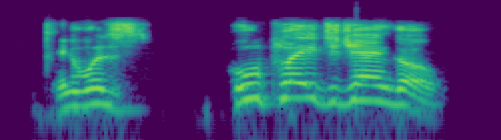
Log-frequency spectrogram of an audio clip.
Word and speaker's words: Django: it was who played django the d is silent in that movie oh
